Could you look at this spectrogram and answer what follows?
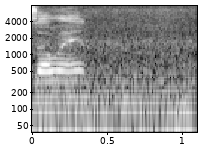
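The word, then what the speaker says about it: Samhain: doing on it you know you got uh soen approaching which is spelled Sam H but it's pronounced soen which is a straight uh day of Witchcraft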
